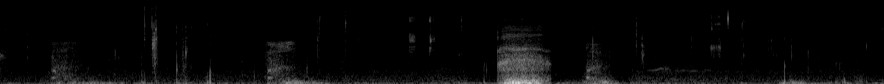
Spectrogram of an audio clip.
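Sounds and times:
ear licking ASMR: 1.1 - 5.0, 6.2 - 8.8.

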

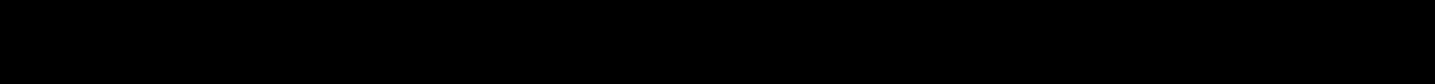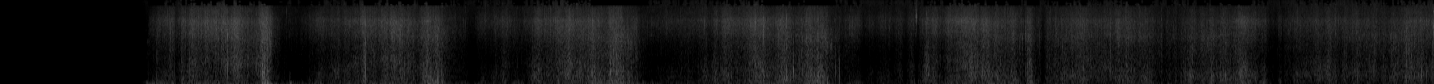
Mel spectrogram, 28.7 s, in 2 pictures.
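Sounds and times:
ear cleaning in the left ear: 16.0 - 28.6.

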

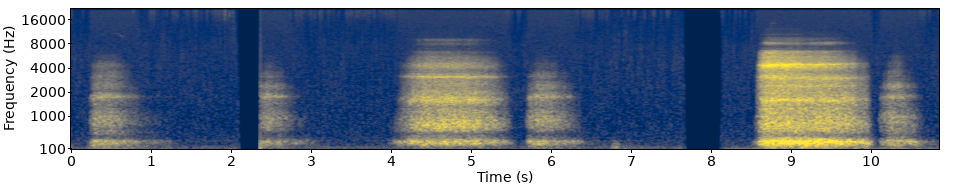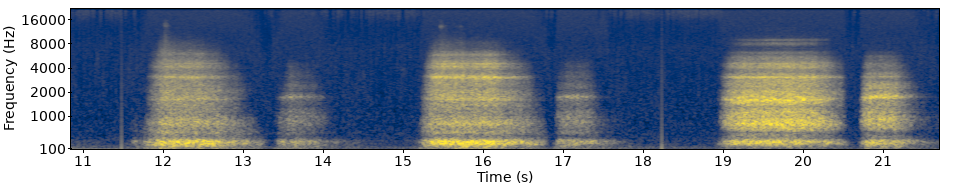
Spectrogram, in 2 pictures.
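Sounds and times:
person breathing in sleep: 0.2 - 0.9, 4.1 - 6.4, 8.6 - 10.7, 11.8 - 14.0, 15.2 - 17.5, 19.0 - 21.5.

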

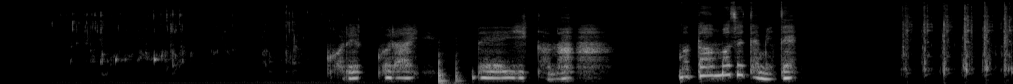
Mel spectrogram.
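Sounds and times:
milk poured little by little into crepe batter: 0.5 - 3.3
speech: 3.4 - 6.0, 6.9 - 8.0.

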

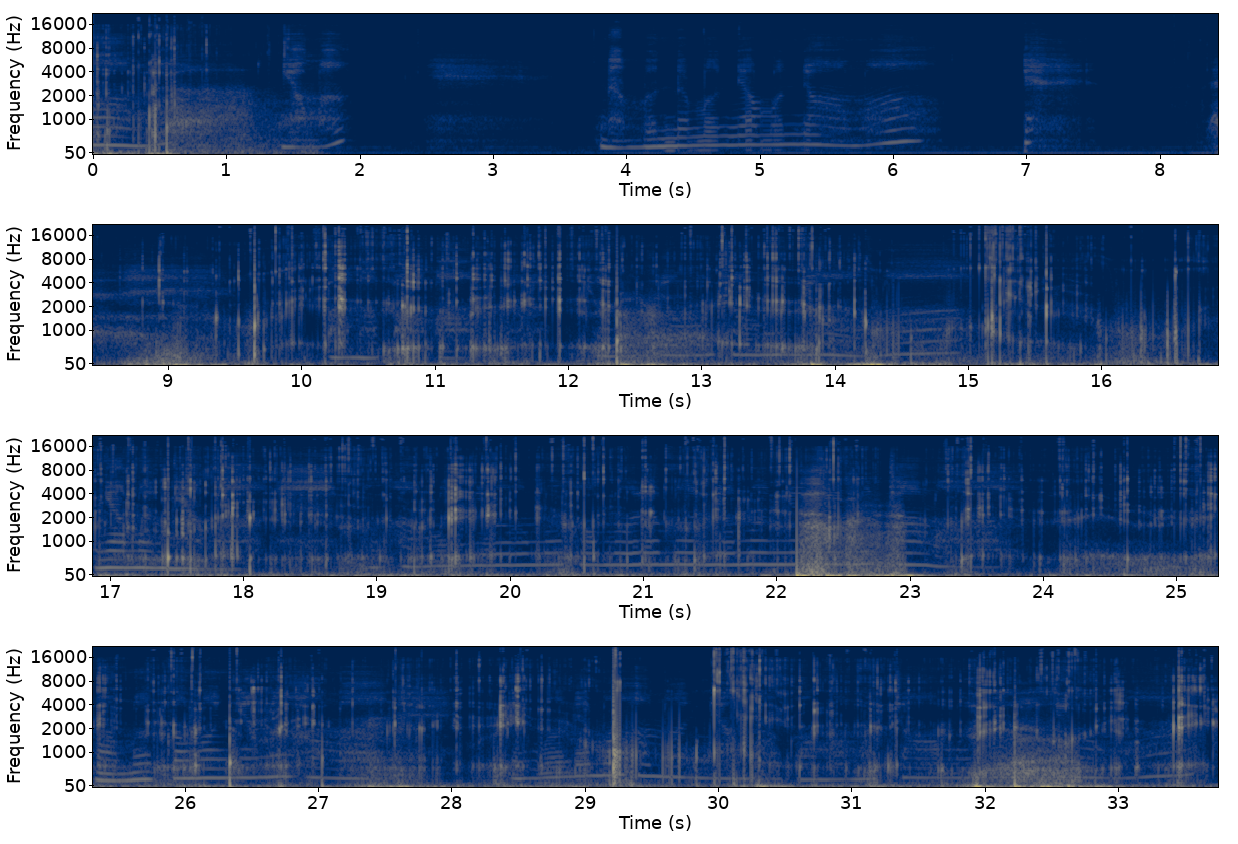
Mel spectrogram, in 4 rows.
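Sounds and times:
ear licking sounds: 0.0 - 1.7, 8.4 - 33.7.

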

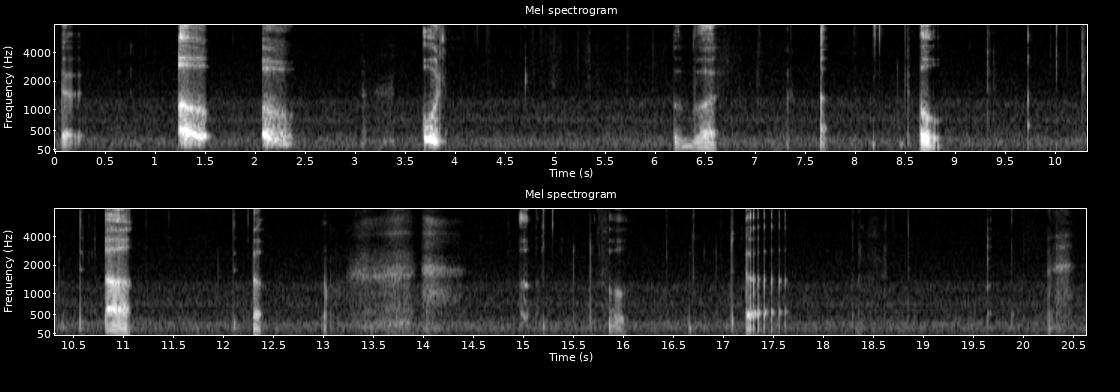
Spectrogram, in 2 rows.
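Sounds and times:
burping: 0.1 - 0.3, 1.2 - 2.4, 6.2 - 6.6, 10.8 - 11.1, 17.2 - 17.7.

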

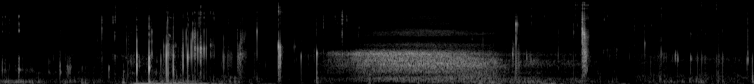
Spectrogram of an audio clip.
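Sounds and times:
nipple licking: 1.2 - 6.8
oral sucking sounds: 3.2 - 5.9
ear licking: 3.2 - 6.0.

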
